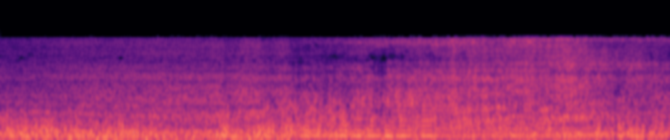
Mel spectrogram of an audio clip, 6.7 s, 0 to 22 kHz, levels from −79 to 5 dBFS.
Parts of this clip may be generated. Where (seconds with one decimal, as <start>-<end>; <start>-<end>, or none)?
2.9-6.7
